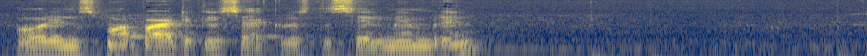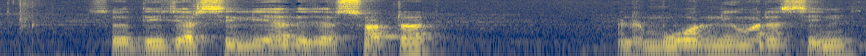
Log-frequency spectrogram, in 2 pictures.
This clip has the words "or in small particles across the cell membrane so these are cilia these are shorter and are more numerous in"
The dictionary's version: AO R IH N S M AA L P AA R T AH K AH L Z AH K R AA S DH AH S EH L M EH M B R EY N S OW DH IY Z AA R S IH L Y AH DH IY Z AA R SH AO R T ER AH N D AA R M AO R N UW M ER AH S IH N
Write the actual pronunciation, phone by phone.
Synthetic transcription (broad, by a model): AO R IH N S M AA L P AA R T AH K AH L S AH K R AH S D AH S EH L M EH M B R EY N S OW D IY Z AA R S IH L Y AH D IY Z AA R S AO T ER AH N D AA R M AO R N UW M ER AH S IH N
